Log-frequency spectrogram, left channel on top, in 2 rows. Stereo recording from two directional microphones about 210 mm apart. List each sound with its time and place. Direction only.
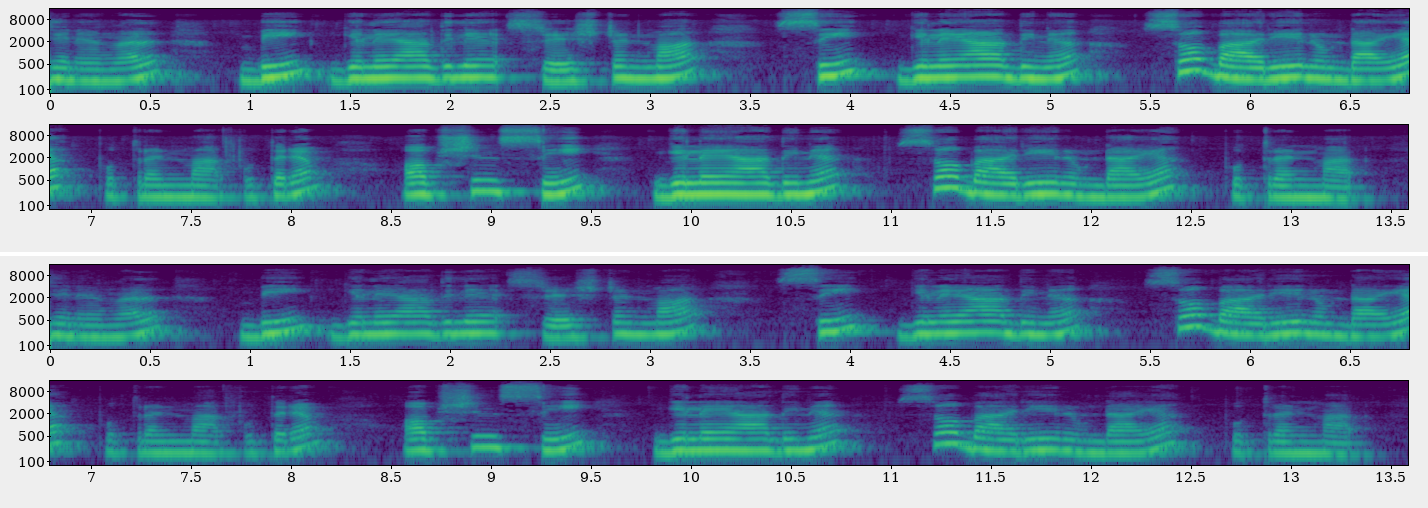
0.0 s speech: 40° left (ahead or behind)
